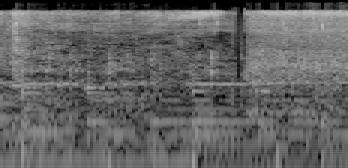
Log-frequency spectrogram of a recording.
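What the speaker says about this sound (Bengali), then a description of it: "একটু পেঁয়াজটাকে ফ্রাই করে নেবো প্রথমে।" Onion sizzling and frying in a little oil in a pan for a fish curry, a steady close hiss with occasional stirring clinks and scrapes, no talk.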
